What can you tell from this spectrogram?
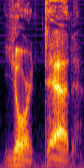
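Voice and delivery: a flat, menacing "you're dead"; cold killer voice. Retold or imitated. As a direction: say it like a killer standing over a body. Killer's words in retold recording.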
